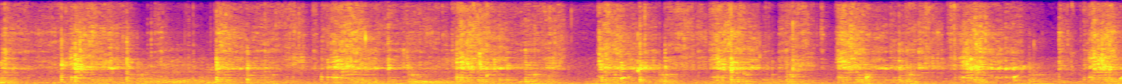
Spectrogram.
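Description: Jowar flour porridge (ambil) being stirred steadily in a cooking pot, with a spoon scraping and clinking against the sides in repeated close strokes, quiet and continuous with no talking.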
